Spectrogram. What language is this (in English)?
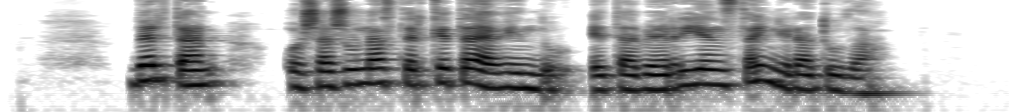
Basque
